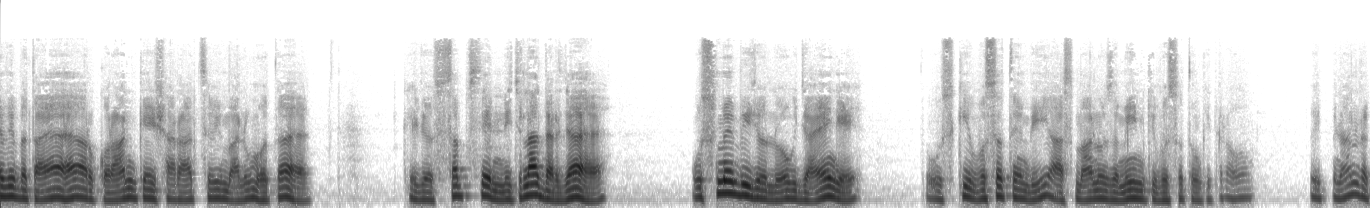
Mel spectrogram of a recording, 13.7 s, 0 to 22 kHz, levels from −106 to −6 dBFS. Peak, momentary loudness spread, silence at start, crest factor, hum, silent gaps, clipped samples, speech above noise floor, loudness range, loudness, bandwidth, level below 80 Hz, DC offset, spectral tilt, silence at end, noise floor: -10 dBFS; 16 LU; 0 s; 18 dB; none; none; under 0.1%; 50 dB; 6 LU; -28 LUFS; 11 kHz; -66 dBFS; under 0.1%; -9.5 dB/octave; 0 s; -78 dBFS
